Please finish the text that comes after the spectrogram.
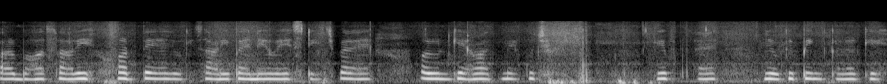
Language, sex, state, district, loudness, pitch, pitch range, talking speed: Hindi, female, Bihar, Vaishali, -15 LUFS, 255 Hz, 245-265 Hz, 170 wpm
